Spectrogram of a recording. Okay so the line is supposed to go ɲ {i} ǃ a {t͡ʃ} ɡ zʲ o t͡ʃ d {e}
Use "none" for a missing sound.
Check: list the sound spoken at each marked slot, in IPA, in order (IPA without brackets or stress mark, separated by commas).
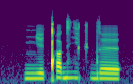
e, none, ɛ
